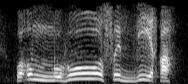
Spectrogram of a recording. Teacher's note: لكن وأمه صديقة صاد مكسورة ليست مشددة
